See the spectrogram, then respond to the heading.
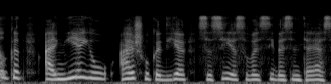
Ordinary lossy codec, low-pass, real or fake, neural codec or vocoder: MP3, 96 kbps; 9.9 kHz; fake; autoencoder, 22.05 kHz, a latent of 192 numbers a frame, VITS, trained on many speakers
